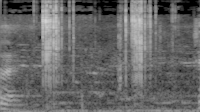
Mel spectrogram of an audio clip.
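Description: Small scissors snipping kite line wound on a spool: two short snips about a second apart.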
